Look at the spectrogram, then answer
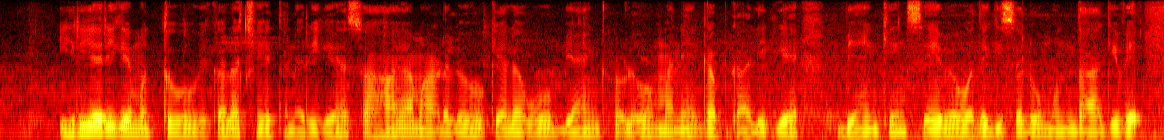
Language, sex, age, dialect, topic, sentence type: Kannada, male, 18-24, Mysore Kannada, banking, statement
